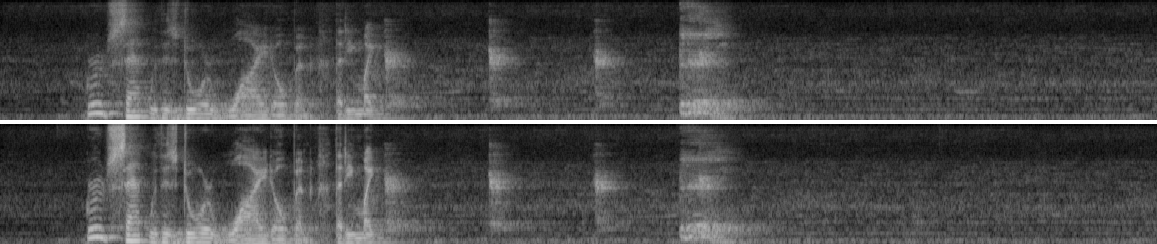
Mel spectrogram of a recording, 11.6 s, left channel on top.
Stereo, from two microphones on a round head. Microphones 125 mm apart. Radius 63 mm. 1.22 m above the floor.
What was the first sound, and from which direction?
A man speaking, 60° right (ahead or behind).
